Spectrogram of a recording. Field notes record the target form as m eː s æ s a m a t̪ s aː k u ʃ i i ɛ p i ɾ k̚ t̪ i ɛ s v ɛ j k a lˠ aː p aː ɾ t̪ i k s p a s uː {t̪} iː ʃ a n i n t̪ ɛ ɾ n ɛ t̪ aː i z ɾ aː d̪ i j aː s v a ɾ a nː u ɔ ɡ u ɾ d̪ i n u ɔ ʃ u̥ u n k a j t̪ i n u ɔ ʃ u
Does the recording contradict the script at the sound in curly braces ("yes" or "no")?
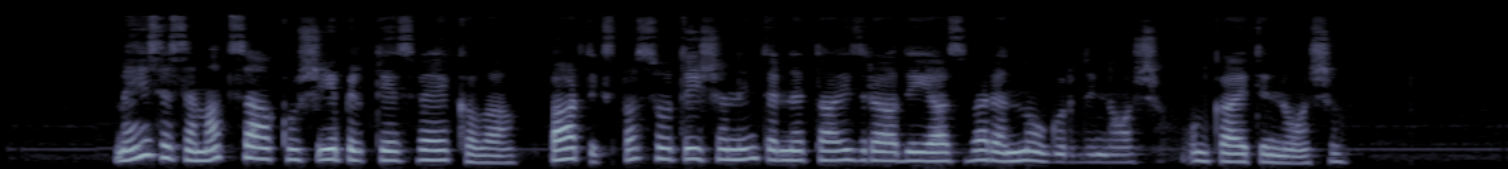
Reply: no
